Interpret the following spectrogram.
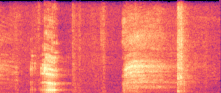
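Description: A man's short burp about half a second in, followed by a brief rustle and a sharp click near the end.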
